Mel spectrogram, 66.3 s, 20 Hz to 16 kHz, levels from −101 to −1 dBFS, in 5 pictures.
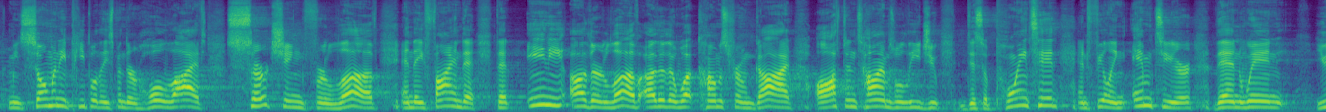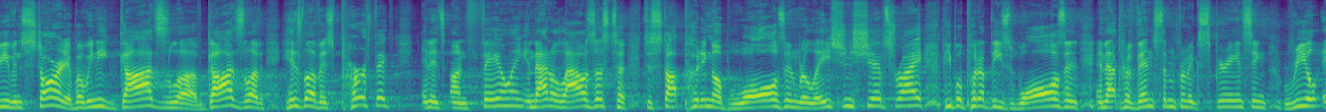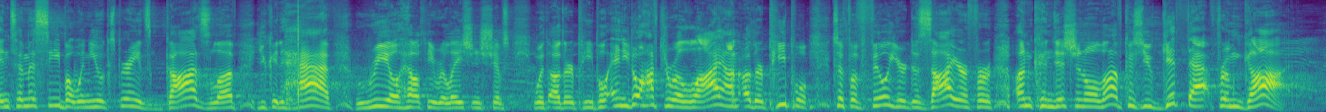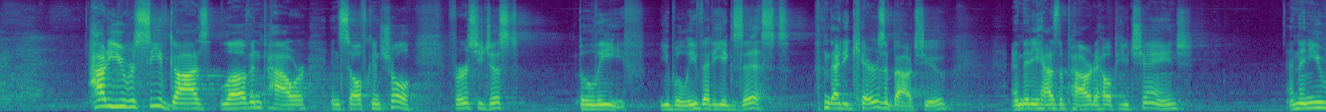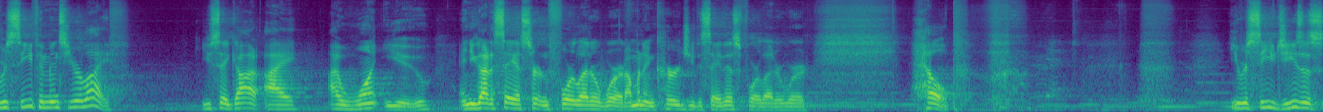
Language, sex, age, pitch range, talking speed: English, male, 30-49, 155-215 Hz, 175 wpm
